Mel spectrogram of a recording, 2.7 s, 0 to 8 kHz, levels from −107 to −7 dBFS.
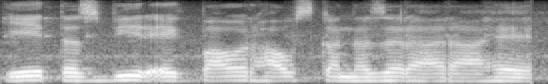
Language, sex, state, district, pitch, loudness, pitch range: Hindi, male, Arunachal Pradesh, Lower Dibang Valley, 140 Hz, -13 LUFS, 130-140 Hz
